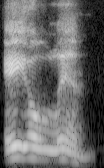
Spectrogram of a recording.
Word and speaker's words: Aeolynn: It's Aeolyn, which is spelled Aeolynn.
